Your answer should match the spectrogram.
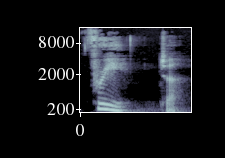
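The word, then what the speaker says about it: Phryge: Frisia, the mascot of the Paris Olympics, is pronounced Frisia.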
